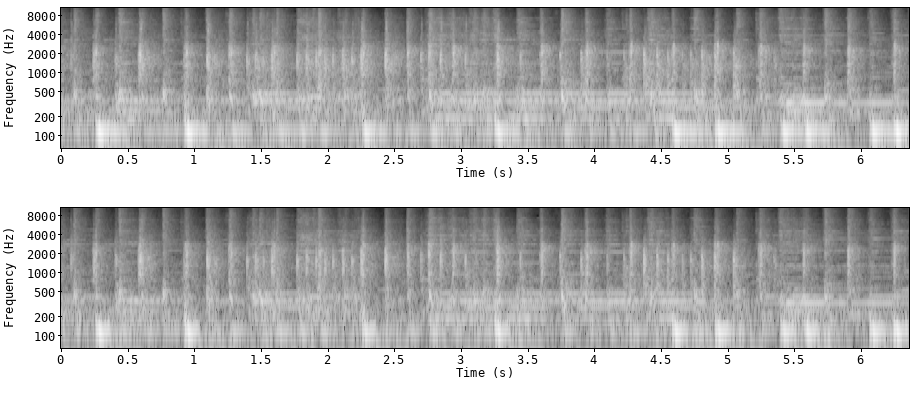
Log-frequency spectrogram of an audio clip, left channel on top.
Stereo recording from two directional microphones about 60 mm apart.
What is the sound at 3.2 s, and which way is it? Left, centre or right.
Music, left.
